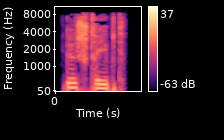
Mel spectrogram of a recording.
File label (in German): "gestrebt", german; adjectives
